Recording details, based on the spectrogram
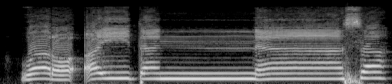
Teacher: نون پہ غنہ ہے، غنے کی مقدار کو مکمل نہیں کیا جاتا جو کہ درست نہیں ، درست ادائیگی ہے وَرَأَيْتَ النَّاسَ، سین کی جگہ سا کی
